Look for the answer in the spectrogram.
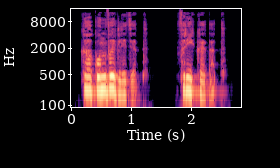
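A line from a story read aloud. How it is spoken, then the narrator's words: Whisper. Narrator (Russian): прошептала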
